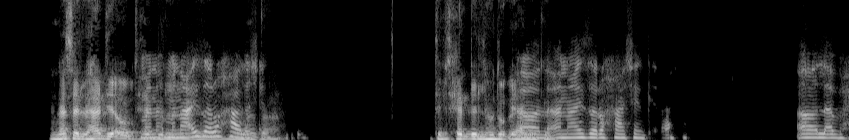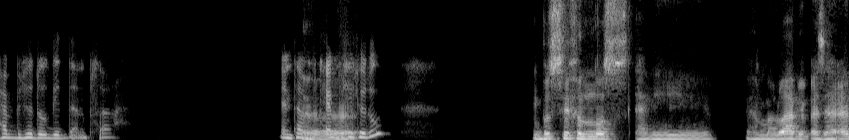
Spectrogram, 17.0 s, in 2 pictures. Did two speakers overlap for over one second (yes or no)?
yes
